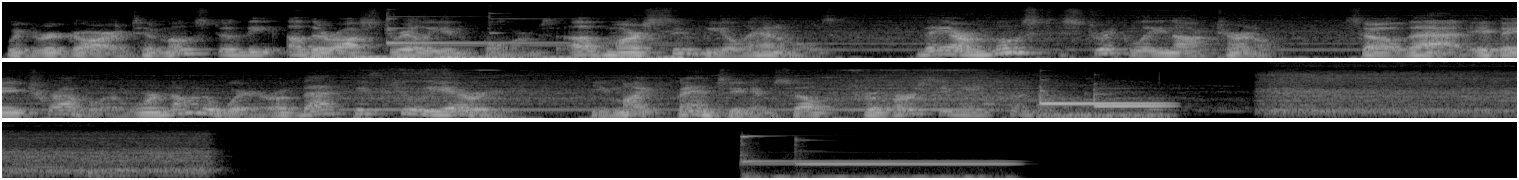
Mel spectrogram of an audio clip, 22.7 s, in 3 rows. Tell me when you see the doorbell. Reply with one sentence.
You can hear the doorbell from 1.7 to 3.5 s, from 12.8 to 13.4 s and from 18.8 to 20.2 s.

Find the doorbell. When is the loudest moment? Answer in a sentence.
The loudest moment of the doorbell is at 13 seconds.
